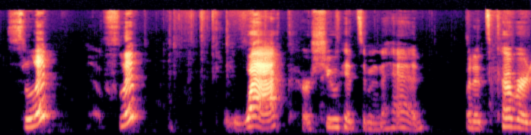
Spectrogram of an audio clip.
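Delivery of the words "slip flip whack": high and loud comic slip, flip, whack; sound effects. Acted. The parent acts out Cinderella's shoe flying, with loud comic sounds. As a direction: punch each noise like a cartoon.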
